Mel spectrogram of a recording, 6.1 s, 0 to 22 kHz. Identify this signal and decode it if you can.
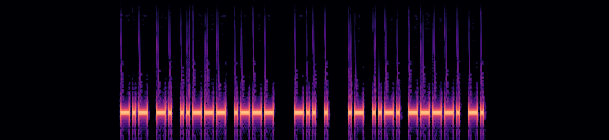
Morse code, heard as a keyed tone, about 40 wpm, 700 Hz. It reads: KN2J DE AF9N
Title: USA Callsign DE Callsign - 4 Characters - 40wpm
